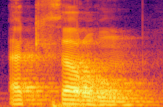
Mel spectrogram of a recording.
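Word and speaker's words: أكثرهم: വമാ കാന അക്സറുഹും മുഅ്മിനീൻ. അക്സറുഹും നേരത്തെ തായിൻ്റെ ഉച്ചാരണം പറഞ്ഞതുപോലെ കാഫിനും ഹംസാണ്. അക് അക് എന്ന് ഉച്ചരിക്കണം. അക് എന്ന് ശബ്ദം ഹറക്കത്ത് പോലെ ചലിപ്പിക്കരുത്.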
